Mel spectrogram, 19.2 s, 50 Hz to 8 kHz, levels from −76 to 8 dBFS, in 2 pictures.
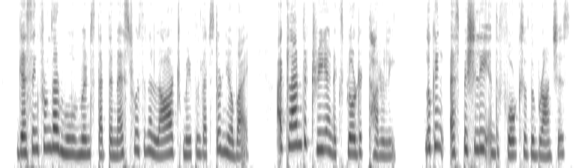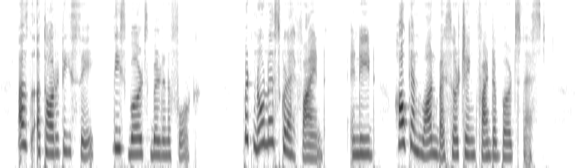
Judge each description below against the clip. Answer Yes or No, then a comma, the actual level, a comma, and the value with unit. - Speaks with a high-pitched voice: Yes, high, 235 Hz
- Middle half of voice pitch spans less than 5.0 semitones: No, average, 5.3 semitones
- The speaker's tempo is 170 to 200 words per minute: Yes, average, 180 wpm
